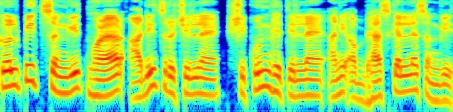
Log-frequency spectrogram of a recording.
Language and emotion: Goan Konkani, neutral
